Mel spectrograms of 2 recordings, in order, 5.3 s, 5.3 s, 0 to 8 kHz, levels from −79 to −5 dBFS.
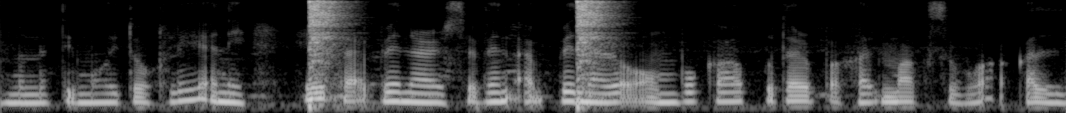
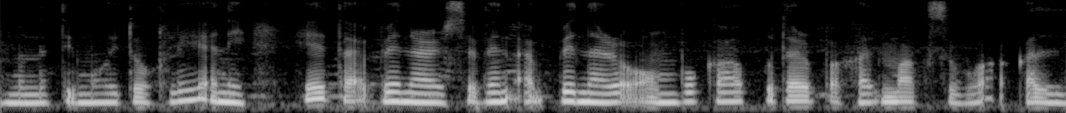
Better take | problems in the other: second | background sound (Hi-hat); 4 dB above the speech

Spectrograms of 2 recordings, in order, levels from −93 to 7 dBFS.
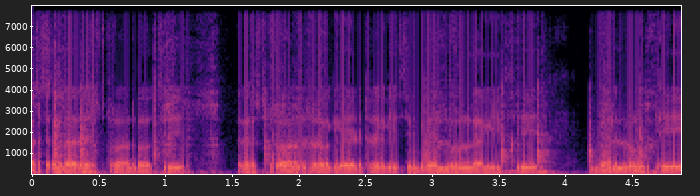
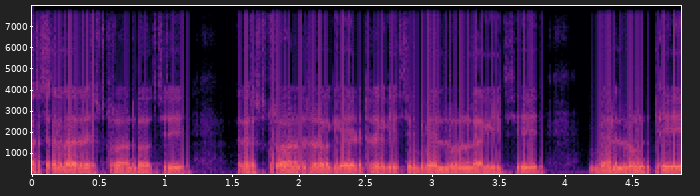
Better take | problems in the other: second | background sound (Writing); 12 dB below the speech

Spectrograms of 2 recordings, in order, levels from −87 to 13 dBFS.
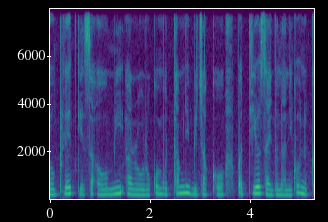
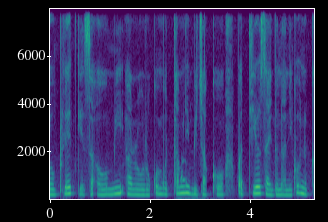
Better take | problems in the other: first | noise reduction (neural mask model Resemble Enhance denoiser)

